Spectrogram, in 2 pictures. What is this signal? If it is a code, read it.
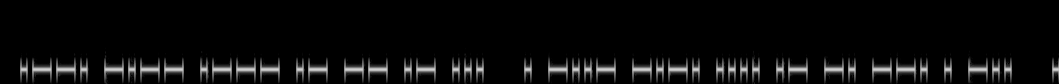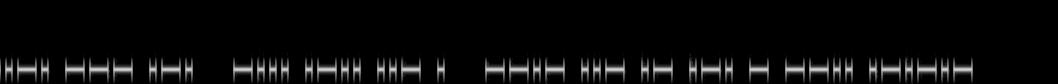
Morse code, heard as a keyed tone, about 19 wpm, 700 Hz. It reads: PYJAMAS EXCHANGED FOR BLUE QUARTZ.
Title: Pangram Challenge v2 - 20wpm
